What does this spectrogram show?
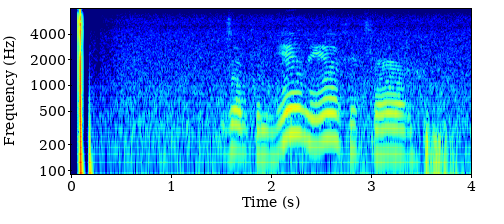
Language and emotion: Russian, sad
